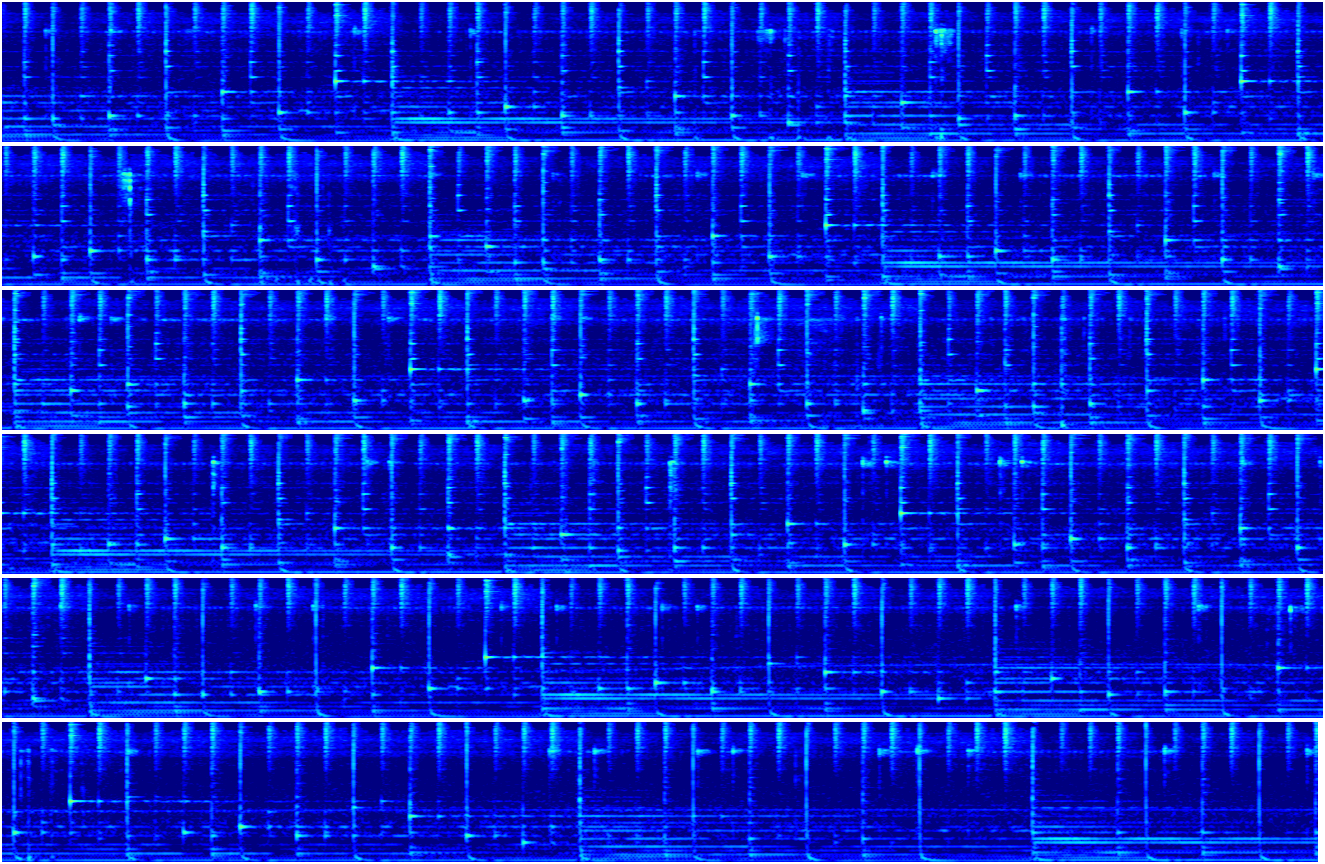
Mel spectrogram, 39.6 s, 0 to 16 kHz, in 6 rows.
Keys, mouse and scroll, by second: 3.8 ctrl+shift+z, 5.3 click, 7.7 [, 7.9 [, 8.1 [, 8.6 click, 17.3 ctrl+z, 18.4 ctrl+shift+z, 21.5 click, 22.5 ctrl+z, 24.0-32.3 drag, 33.0 ctrl+z, 33.5-35.7 drag.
